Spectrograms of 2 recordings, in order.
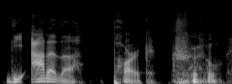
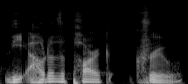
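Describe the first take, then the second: First: Name said again through a laugh; slow repeat with a laugh inside. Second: Said in the usual way. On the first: Real, not acted. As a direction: chuckle mid-phrase, slowly.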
